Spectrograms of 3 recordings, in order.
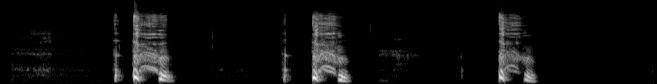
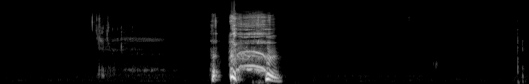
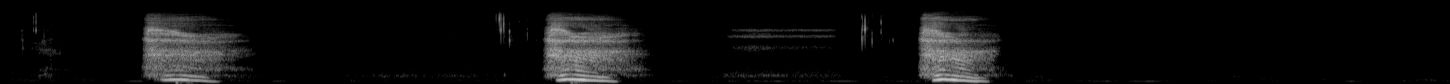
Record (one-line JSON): {"three_cough_length": "6.6 s", "three_cough_amplitude": 32767, "three_cough_signal_mean_std_ratio": 0.25, "cough_length": "5.3 s", "cough_amplitude": 32767, "cough_signal_mean_std_ratio": 0.23, "exhalation_length": "14.5 s", "exhalation_amplitude": 19475, "exhalation_signal_mean_std_ratio": 0.32, "survey_phase": "beta (2021-08-13 to 2022-03-07)", "age": "65+", "gender": "Female", "wearing_mask": "No", "symptom_none": true, "smoker_status": "Never smoked", "respiratory_condition_asthma": true, "respiratory_condition_other": false, "recruitment_source": "REACT", "submission_delay": "1 day", "covid_test_result": "Negative", "covid_test_method": "RT-qPCR", "influenza_a_test_result": "Unknown/Void", "influenza_b_test_result": "Unknown/Void"}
